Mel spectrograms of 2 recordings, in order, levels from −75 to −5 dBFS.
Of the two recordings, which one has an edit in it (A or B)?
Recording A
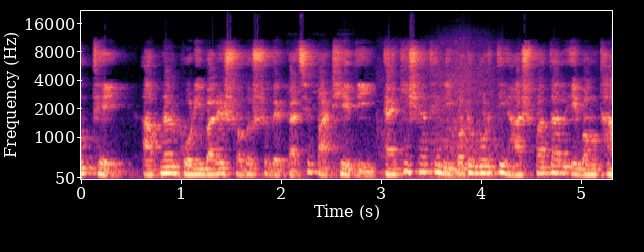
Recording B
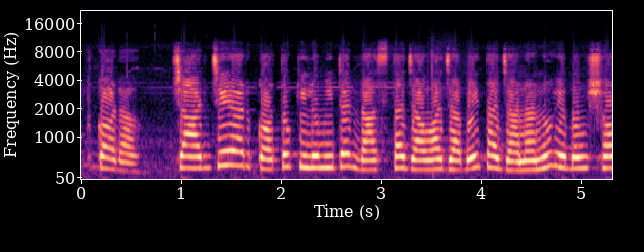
A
